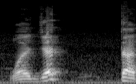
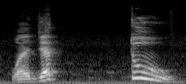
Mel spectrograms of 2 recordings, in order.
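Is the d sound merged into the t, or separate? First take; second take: merged; separate. First: The d merges fully into the t sound. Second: The d is heard separately before the t. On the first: The speaker calls it right. "idgham kamil. Wajad ta terus" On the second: The speaker calls it wrong. "Jangan sebut wajad, ha, tu dal. Wajad tu, ha, tu muncul"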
